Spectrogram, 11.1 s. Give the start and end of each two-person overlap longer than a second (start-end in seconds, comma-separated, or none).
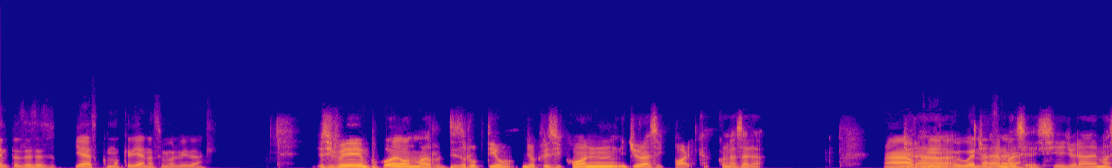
9.0-10.2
